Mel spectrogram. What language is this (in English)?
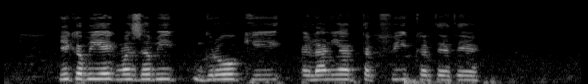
Urdu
